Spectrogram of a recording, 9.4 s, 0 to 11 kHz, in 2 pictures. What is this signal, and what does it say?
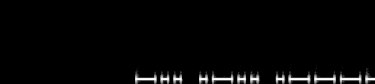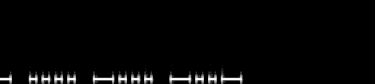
Morse code, heard as a keyed tone, about 15 wpm, 700 Hz. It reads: DL1HBX
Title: DXCC-100 Call Signs - 6 Characters - Repeated 2x - 15wpm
